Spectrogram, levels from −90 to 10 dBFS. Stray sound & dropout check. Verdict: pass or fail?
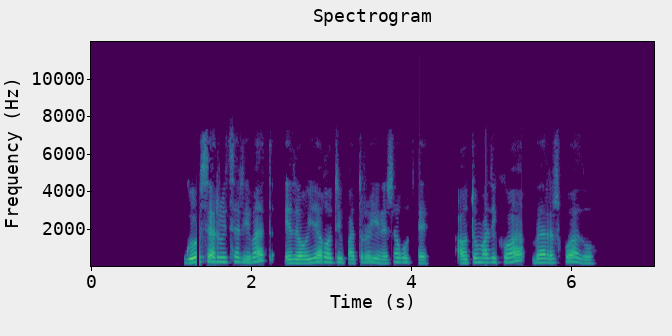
fail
